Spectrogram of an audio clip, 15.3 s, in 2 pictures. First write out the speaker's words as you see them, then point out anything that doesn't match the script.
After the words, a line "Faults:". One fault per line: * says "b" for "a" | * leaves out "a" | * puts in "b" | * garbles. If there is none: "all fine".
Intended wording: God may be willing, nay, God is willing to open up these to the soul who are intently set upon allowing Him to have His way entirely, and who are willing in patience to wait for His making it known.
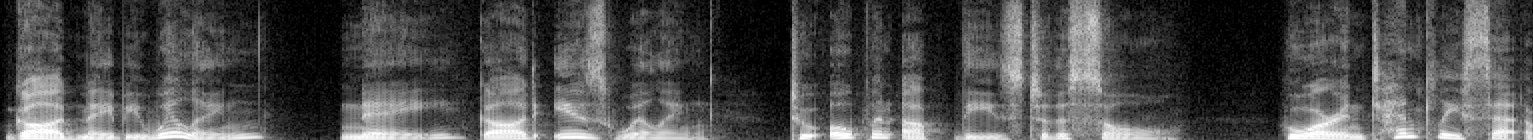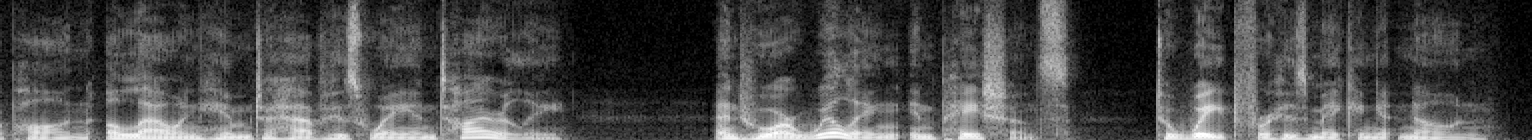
God may be willing, nay, God is willing to open up these to the soul who are intently set upon allowing Him to have His way entirely, and who are willing in patience to wait for His making it known.
Faults:
all fine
